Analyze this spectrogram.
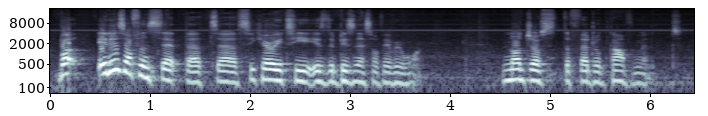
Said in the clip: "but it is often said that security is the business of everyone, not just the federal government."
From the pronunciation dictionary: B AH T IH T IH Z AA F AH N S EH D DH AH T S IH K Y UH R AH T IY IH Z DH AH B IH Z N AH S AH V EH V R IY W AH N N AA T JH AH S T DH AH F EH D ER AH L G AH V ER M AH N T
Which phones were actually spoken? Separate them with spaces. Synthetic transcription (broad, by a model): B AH T IH T IH Z AA F AH N S EH D DH AH T S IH K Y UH R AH T IY IH Z DH AH B IH Z N AH S AH V EH V R IY W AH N N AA T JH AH S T DH AH F EH D ER AH L G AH V ER M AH N T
